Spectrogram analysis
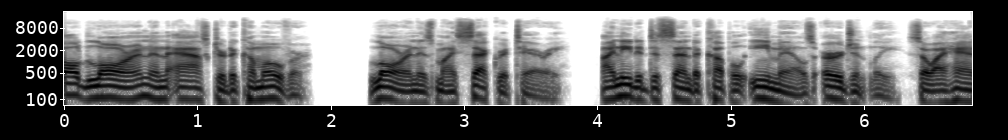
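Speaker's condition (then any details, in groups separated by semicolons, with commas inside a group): No condition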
